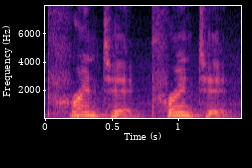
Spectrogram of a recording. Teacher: you have to pronounce the pee with a lot more air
